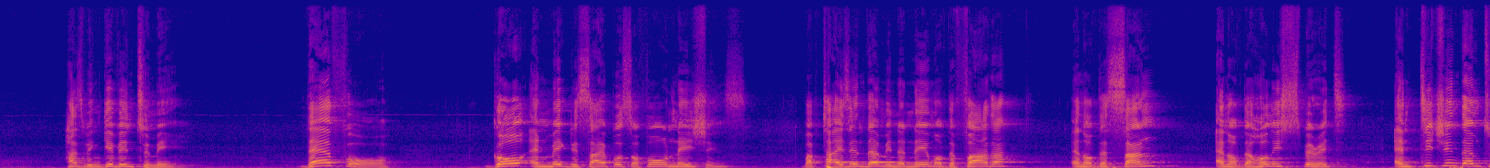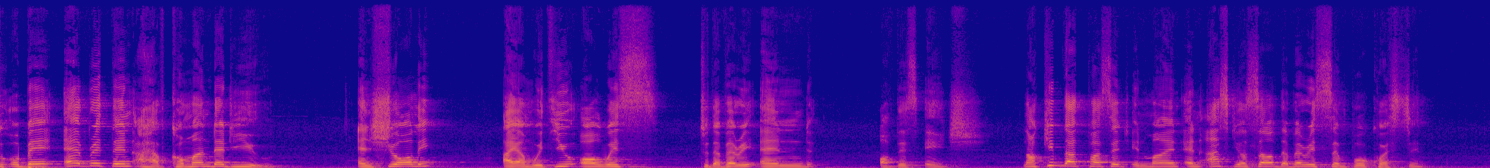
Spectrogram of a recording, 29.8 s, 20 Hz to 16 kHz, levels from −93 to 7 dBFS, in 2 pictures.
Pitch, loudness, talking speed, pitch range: 175 Hz, -29 LUFS, 135 wpm, 145-195 Hz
